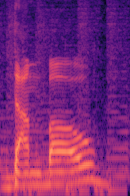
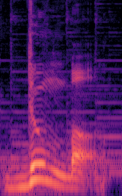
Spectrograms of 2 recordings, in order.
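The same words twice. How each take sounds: First: The first vowel sounds like 'uh'. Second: The first vowel sounds like 'oo'.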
